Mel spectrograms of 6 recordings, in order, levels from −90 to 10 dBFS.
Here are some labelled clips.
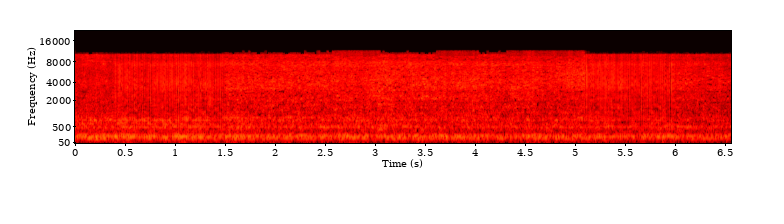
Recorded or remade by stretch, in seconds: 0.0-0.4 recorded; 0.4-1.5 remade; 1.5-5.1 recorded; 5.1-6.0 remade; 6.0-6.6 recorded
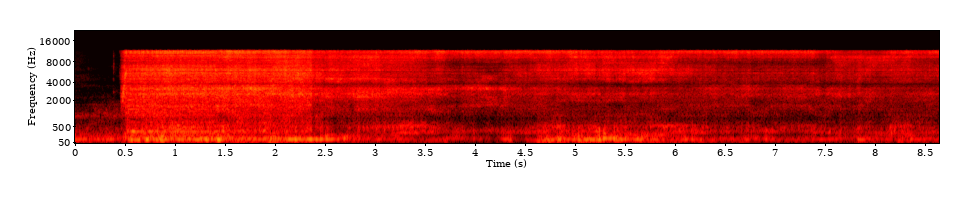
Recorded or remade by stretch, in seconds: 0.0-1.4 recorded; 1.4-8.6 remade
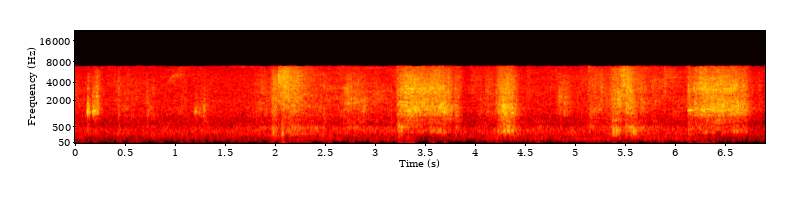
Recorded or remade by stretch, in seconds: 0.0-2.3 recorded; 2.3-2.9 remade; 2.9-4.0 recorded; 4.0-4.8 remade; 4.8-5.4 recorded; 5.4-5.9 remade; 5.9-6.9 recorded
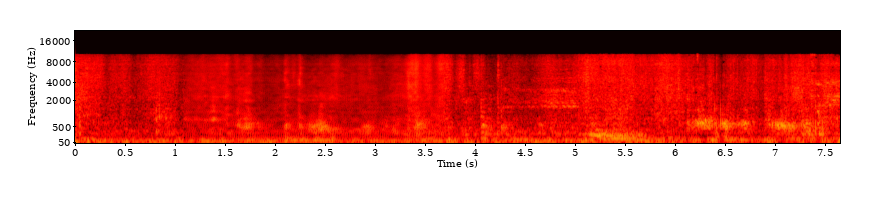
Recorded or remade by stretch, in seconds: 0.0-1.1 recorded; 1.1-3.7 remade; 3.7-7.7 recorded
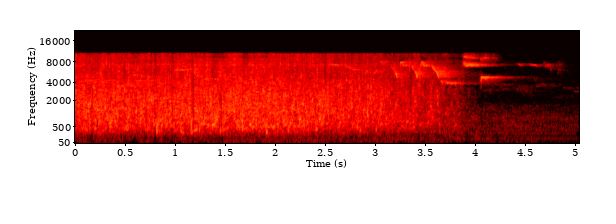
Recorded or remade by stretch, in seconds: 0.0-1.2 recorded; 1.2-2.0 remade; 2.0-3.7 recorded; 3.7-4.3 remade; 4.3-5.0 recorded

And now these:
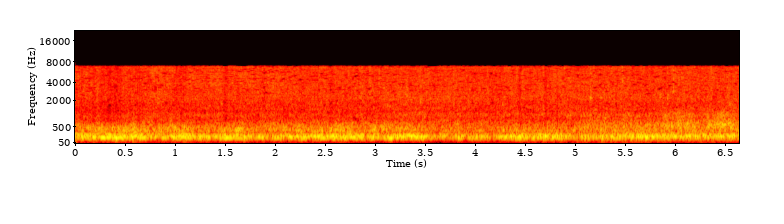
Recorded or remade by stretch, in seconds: 0.0-1.1 remade; 1.1-6.6 recorded

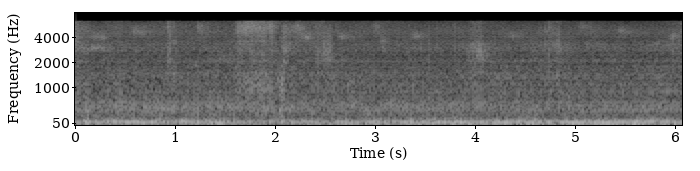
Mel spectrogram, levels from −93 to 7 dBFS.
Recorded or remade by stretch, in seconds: 0.0-6.1 remade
